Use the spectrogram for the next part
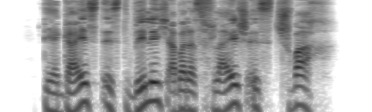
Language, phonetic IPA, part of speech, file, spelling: German, [dɛɐ̯ ˈɡaɪ̯st ɪst ˈvɪlɪç ˈaːbɐ das ˈflaɪ̯ʃ ɪst ˈʃʋaχ], proverb, De-der Geist ist willig aber das Fleisch ist schwach.ogg, der Geist ist willig, aber das Fleisch ist schwach
- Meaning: the spirit is willing but the flesh is weak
